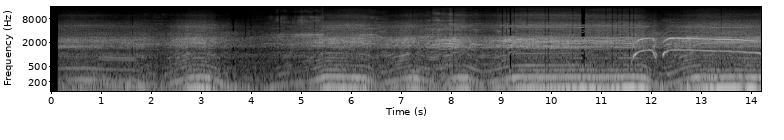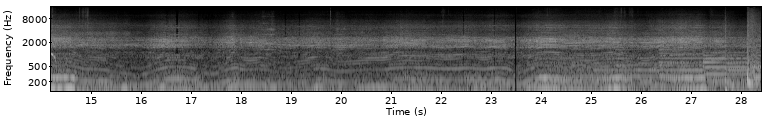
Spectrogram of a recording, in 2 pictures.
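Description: Ski-Doo XM snowmobile engine under throttle in deep powder, revving up and easing off every couple of seconds and held at high revs for a few seconds near the middle. About twelve seconds in, a higher whine rises and then slowly falls away.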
